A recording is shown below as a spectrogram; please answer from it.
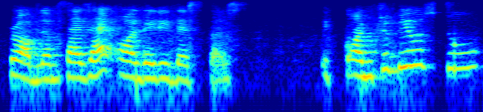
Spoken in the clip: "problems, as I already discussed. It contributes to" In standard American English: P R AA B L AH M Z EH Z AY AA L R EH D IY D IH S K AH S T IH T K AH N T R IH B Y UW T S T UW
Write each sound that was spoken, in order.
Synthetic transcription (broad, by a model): P R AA B L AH M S EH Z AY AA L R EH D IY D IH S K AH S IH T K AH N T R IH B Y UW T S T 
